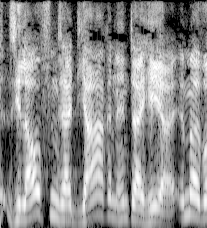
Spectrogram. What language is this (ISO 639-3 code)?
deu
